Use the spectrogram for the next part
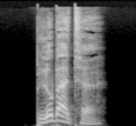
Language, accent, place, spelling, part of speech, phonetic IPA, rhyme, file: German, Germany, Berlin, blubberte, verb, [ˈblʊbɐtə], -ʊbɐtə, De-blubberte.ogg
- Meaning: inflection of blubbern: 1. first/third-person singular preterite 2. first/third-person singular subjunctive II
